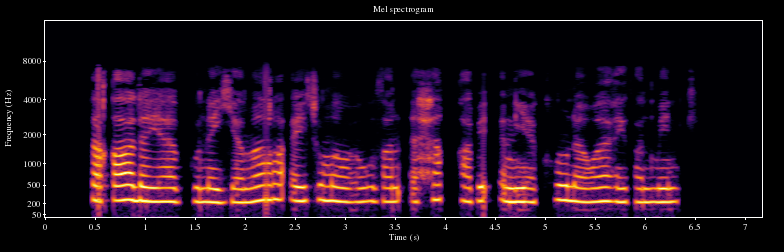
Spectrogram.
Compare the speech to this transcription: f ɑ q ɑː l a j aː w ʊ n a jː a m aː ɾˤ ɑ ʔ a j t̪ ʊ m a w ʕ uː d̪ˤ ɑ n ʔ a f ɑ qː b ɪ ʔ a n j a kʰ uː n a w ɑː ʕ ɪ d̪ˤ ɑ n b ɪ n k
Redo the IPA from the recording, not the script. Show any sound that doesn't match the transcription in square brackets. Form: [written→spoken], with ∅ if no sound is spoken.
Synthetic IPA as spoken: f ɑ q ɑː l a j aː [w→b] ʊ n a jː a m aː ɾˤ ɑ ʔ a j t̪ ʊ m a w ʕ uː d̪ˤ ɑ n ʔ a [f→ħ] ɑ qː b ɪ ʔ a n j a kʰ uː n a w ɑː ʕ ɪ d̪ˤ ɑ n [b→m] ɪ n k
